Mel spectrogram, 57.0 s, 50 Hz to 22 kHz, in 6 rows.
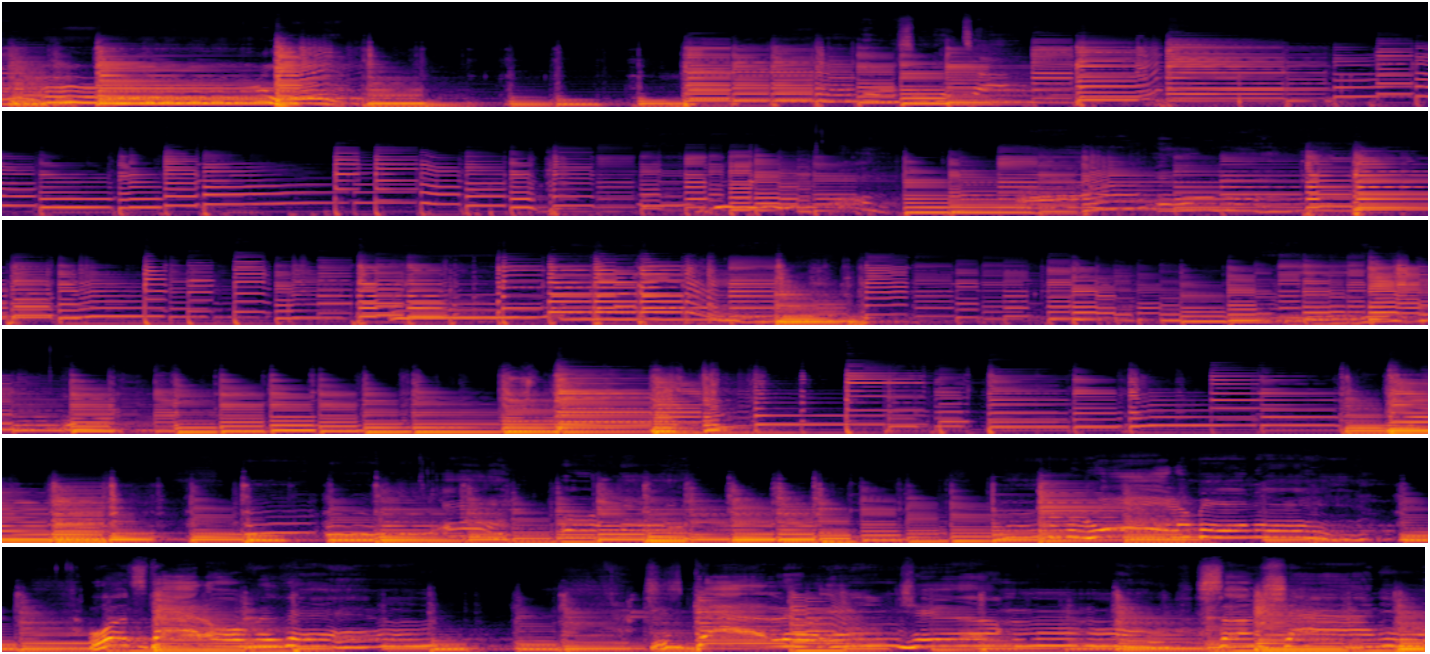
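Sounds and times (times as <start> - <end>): blues guitar playing: 0.0 - 57.0.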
